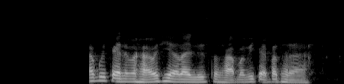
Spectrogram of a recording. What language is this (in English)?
Thai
